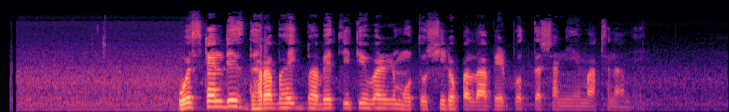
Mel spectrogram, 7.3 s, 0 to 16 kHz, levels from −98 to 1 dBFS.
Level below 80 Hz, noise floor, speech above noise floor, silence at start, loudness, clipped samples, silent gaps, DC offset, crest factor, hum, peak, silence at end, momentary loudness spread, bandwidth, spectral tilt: -68 dBFS; -57 dBFS; 35 dB; 0.15 s; -22 LUFS; under 0.1%; none; under 0.1%; 22 dB; none; 0 dBFS; 1.05 s; 25 LU; 9.8 kHz; -5.5 dB/octave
